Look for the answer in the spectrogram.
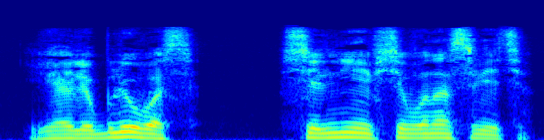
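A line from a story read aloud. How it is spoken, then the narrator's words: Barely audible. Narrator (Russian): Чуть слышно он произнес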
